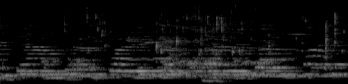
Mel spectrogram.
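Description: Strong stream of water from a kitchen faucet running steadily, a continuous hiss and splash while voices talk over it.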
